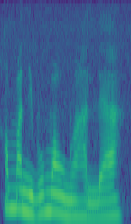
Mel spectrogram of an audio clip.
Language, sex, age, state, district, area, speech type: Bodo, female, 60+, Assam, Udalguri, rural, spontaneous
